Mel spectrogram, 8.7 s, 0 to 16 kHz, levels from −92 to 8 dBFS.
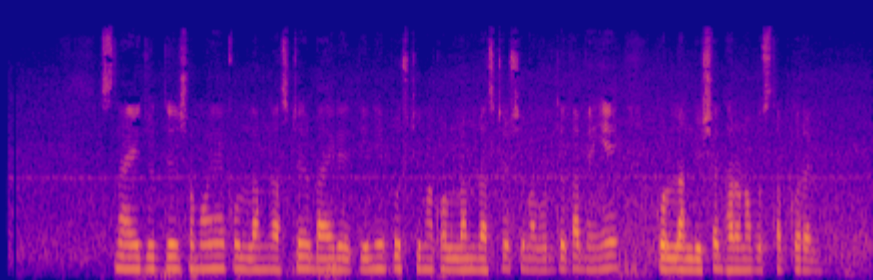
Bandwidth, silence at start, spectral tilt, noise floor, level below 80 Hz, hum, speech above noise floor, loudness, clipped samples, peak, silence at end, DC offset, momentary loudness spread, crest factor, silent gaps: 11 kHz; 1 s; -6.5 dB/octave; -54 dBFS; -62 dBFS; none; 26 dB; -28 LUFS; under 0.1%; -8 dBFS; 0 s; under 0.1%; 10 LU; 20 dB; none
